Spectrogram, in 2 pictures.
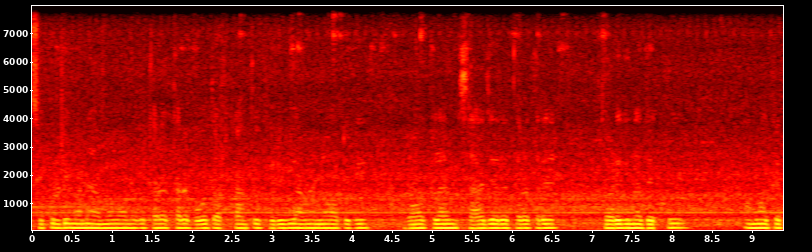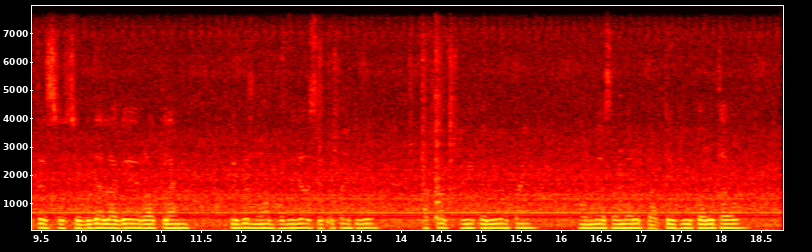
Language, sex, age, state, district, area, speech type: Odia, male, 30-45, Odisha, Sundergarh, urban, spontaneous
